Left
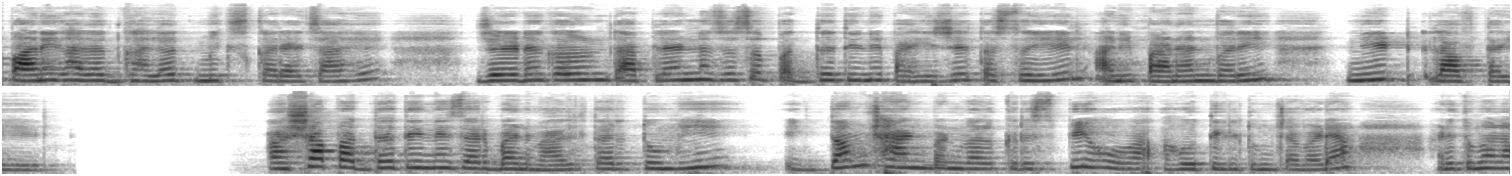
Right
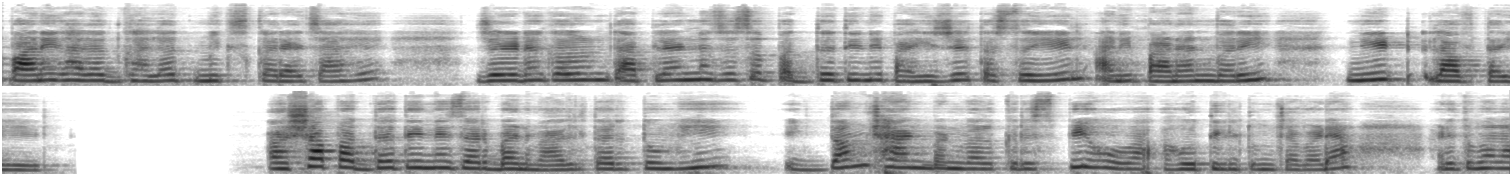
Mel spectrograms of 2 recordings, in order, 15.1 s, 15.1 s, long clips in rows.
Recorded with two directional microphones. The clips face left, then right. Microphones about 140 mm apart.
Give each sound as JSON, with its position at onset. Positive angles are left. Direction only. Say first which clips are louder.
{"t": 0.0, "sound": "speech", "louder": "right 1 dB", "side_deg": -15}
{"t": 8.9, "sound": "a woman's voice", "louder": "right 3 dB", "side_deg": -20}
